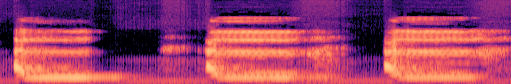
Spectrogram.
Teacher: Jadi yang menjadikan huruf lam ini sifatnya tabainiyah atau setengah mengalir karena tidak rapatnya di bagian nih, perhatikan nih, samping. Tidak rapatnya di bagian sisi kanan dan sisi kiri. Oke, di ujungnya dia rapat. Nah, makanya tadi ada maknanya adalah jarayanu juz'i atau mengalirnya sebagian lain suara kemudian ditahan. · Ada aliran suaranya di bagian samping kanan dan kiri. Jadi nggak rapat, ibaratnya dia nutup tapi nggak rapat.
